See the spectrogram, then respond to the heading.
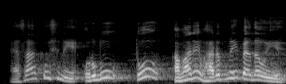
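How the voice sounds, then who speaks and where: Audible room echo surrounds a man's dark, mellow tone. He speaks at a moderate pace with very wide pitch swings. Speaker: teacher. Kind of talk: lecture. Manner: conversational, rhetorical questions.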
